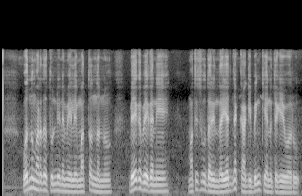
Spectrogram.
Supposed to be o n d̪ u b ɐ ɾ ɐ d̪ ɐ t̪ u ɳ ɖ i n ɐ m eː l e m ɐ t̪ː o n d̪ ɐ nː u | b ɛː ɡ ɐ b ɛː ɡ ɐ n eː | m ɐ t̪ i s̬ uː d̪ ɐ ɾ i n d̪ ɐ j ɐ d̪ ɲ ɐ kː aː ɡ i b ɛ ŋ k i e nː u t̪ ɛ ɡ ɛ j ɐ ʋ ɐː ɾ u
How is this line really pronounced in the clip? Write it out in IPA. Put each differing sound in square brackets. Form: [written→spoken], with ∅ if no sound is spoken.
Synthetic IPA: o n d̪ u [b→m] ɐ ɾ ɐ d̪ ɐ t̪ u ɳ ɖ i n ɐ m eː l e m ɐ t̪ː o n d̪ ɐ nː u | b ɛː ɡ ɐ b ɛː ɡ ɐ n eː | m ɐ t̪ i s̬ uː d̪ ɐ ɾ i n d̪ ɐ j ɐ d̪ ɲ ɐ kː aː ɡ i b [ɛ→e] ŋ k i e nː u t̪ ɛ ɡ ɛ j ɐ ʋ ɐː ɾ u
